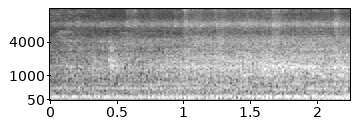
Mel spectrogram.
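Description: A motor vehicle's engine humming steadily low, gradually growing louder.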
